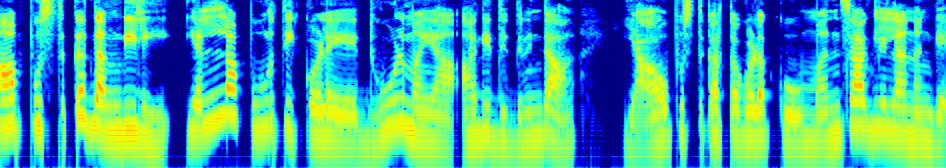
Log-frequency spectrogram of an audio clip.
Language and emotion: Kannada, disgusted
